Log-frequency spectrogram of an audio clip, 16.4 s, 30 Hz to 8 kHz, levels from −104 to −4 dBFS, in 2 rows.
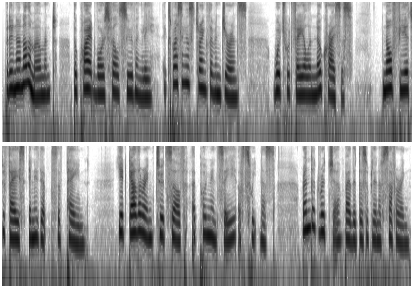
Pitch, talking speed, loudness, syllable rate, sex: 220 Hz, 155 wpm, -19 LUFS, 5.2 syllables/s, female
